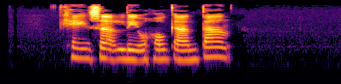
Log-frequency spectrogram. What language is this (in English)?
Cantonese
